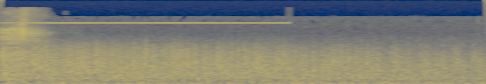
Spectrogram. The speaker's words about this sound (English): But then the whole habitat explodes and takes that with it.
